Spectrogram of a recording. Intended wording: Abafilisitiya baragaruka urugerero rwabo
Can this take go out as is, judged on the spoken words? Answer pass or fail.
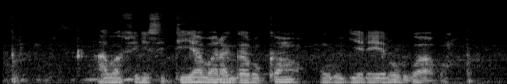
pass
